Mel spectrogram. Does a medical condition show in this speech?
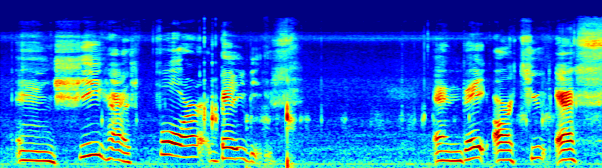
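Yes: cerebral palsy.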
